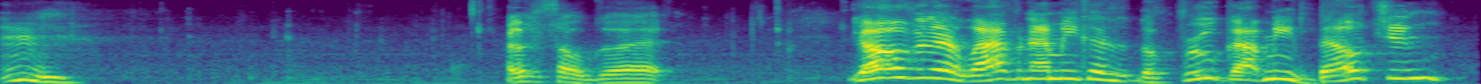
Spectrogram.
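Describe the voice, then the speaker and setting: A woman hosts a casual livestream and banters playfully with her viewers while she eats. Her voice has a gravelly, fry-edged texture. She talks at an unhurried, easygoing pace. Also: on the high side, sing-song, bright, forceful tone. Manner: chatty, playful, bantering with the chat. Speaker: livestream host.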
